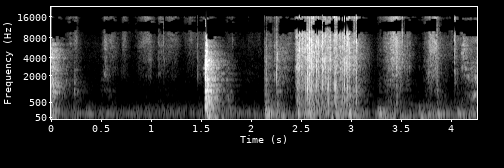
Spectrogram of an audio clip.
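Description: A tarot deck being shuffled and handled by hand: a sharp slap of cards about a second and a half in, then about a second of cards rustling, with light ticks after.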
